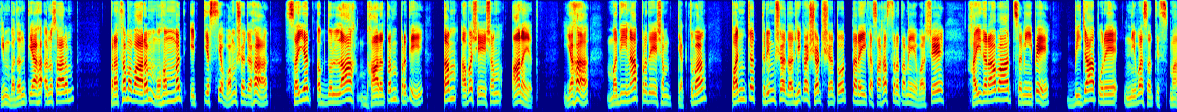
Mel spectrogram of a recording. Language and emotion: Sanskrit, neutral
